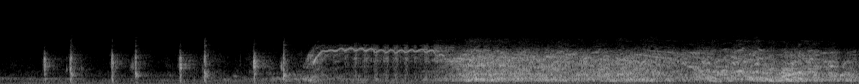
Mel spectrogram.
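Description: A series of sharp, evenly spaced clops leads into a loud, high whinny from Lillian, a horse brought out as the model for an art class, which gives way to a swell of crowd chatter and laughter that carries on to the end.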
